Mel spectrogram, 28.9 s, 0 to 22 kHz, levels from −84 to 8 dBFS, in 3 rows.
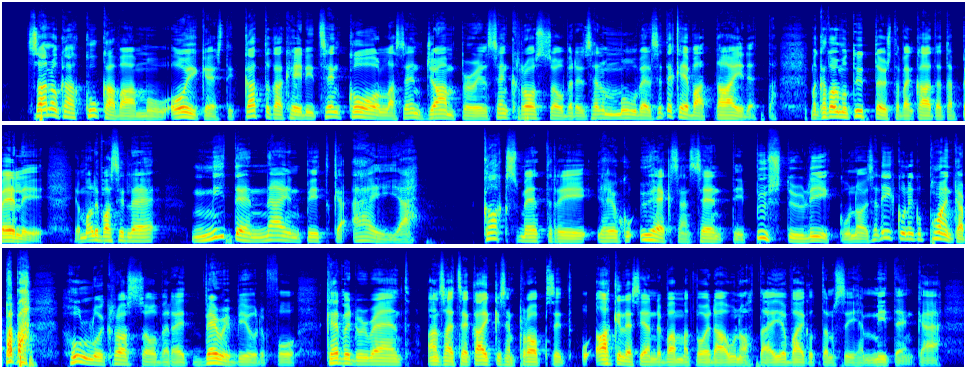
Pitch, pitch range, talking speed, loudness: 120 Hz, 95-155 Hz, 140 wpm, -25 LUFS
